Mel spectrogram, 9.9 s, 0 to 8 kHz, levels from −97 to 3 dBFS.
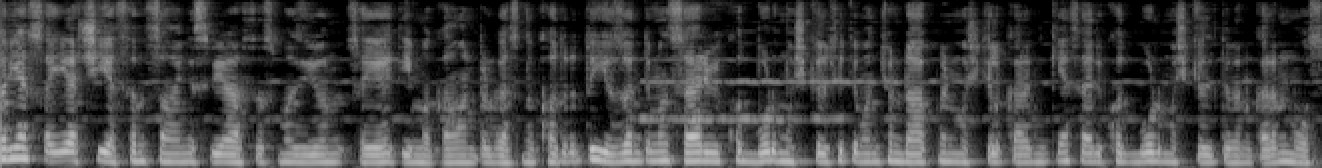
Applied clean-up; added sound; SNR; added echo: classical method WPE with log-MMSE.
